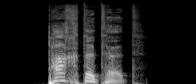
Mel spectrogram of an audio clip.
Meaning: inflection of pachten: 1. second-person plural preterite 2. second-person plural subjunctive II
- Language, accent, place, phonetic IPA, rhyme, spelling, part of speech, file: German, Germany, Berlin, [ˈpaxtətət], -axtətət, pachtetet, verb, De-pachtetet.ogg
